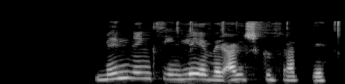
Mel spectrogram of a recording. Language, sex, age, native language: Icelandic, male, 8, Icelandic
